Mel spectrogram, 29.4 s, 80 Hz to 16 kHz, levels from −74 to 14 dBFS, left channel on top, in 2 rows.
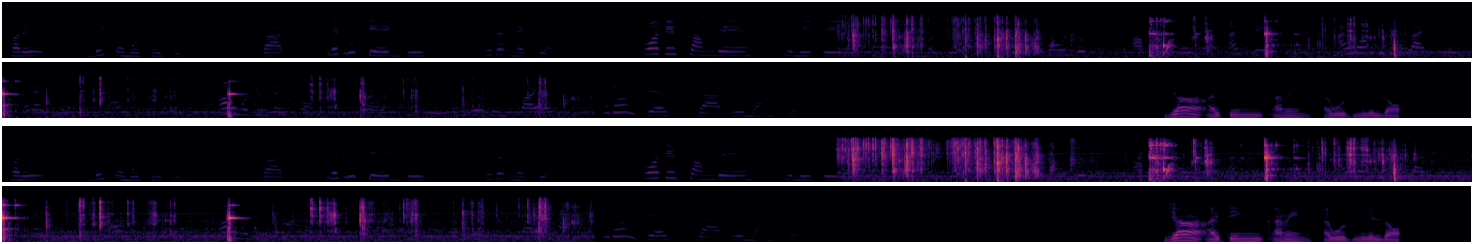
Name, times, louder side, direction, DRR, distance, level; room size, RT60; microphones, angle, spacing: voice 1, 0.1-0.5 0.8-1.9 2.5-2.8 3.2-4.4 4.8-5.7 6.4-9.6 10.4-12.0 12.2-12.9 13.3-15.5 16.8-18.0 18.2-20.3 20.7-22.8, left 2 dB, 25° left, 2.4 m, -62 dB
sound 1, 8.3-20.6, right 11 dB, 50° right, 0.3 m, -36 dB
voice 2, 26.3-28.7, right 4 dB, 85° right, 0.8 m, -48 dB
head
